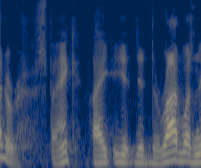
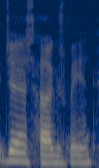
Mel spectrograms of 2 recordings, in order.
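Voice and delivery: ordinary delivery

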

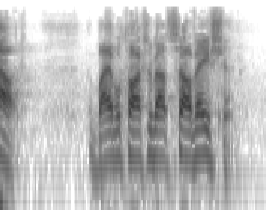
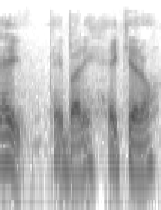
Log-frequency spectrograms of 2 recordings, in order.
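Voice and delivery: much softer, close and hushed; almost breathed, like soothing a child; hushed tender; 7 semitones lower, 16 dB quieter, much faster than usual. Pretend. Jesus hushing the paralyzed man on the mat, very soft. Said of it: "that's the way I would say it".

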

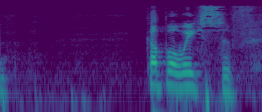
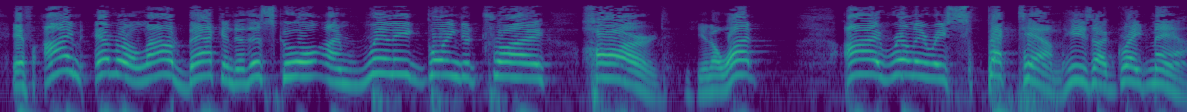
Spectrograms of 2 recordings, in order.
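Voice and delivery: put-on much higher, slow, earnest boy's voice; the expelled boy; 10 semitones higher, 6 dB louder than usual. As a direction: plead slowly like a remorseful teenage boy. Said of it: "And this boy says".

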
